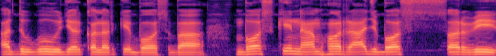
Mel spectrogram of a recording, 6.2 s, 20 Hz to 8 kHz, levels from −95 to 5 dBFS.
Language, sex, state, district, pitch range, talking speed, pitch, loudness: Bhojpuri, male, Bihar, Muzaffarpur, 120-130 Hz, 145 wpm, 125 Hz, -16 LUFS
